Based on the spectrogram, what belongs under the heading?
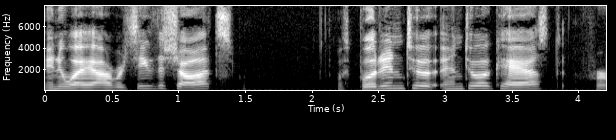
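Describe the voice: A woman's bright, sharp, clear and smooth voice with an American accent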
